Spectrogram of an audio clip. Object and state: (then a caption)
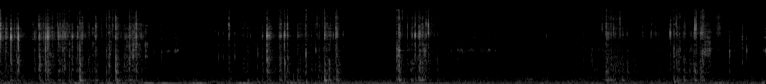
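Soap bar being shaved. A pink oval solid soap bar held in the hand is shaved into flakes with a utility knife blade. Bursts of crisp, bright scraping and crackling come in several separate passes, with short quiet gaps between them and almost no low end.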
